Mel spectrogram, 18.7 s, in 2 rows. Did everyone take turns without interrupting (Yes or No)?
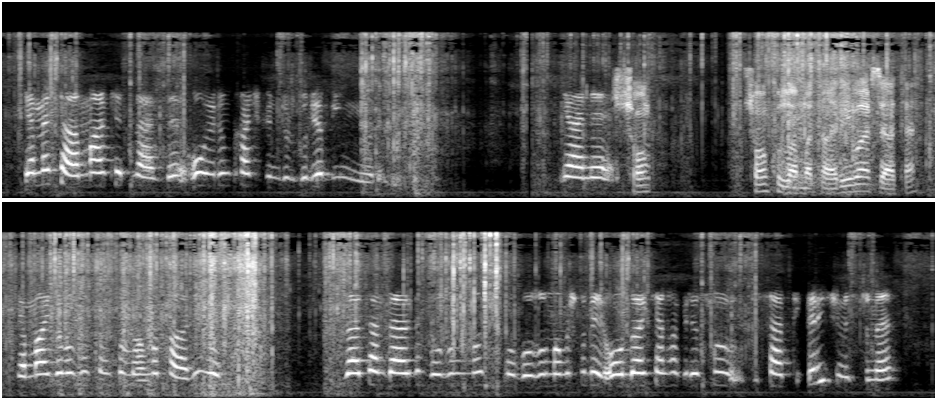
Yes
